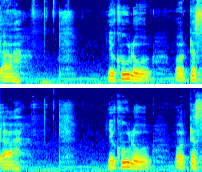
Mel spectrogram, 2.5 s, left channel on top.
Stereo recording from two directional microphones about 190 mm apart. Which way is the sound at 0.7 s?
30° left (ahead or behind).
